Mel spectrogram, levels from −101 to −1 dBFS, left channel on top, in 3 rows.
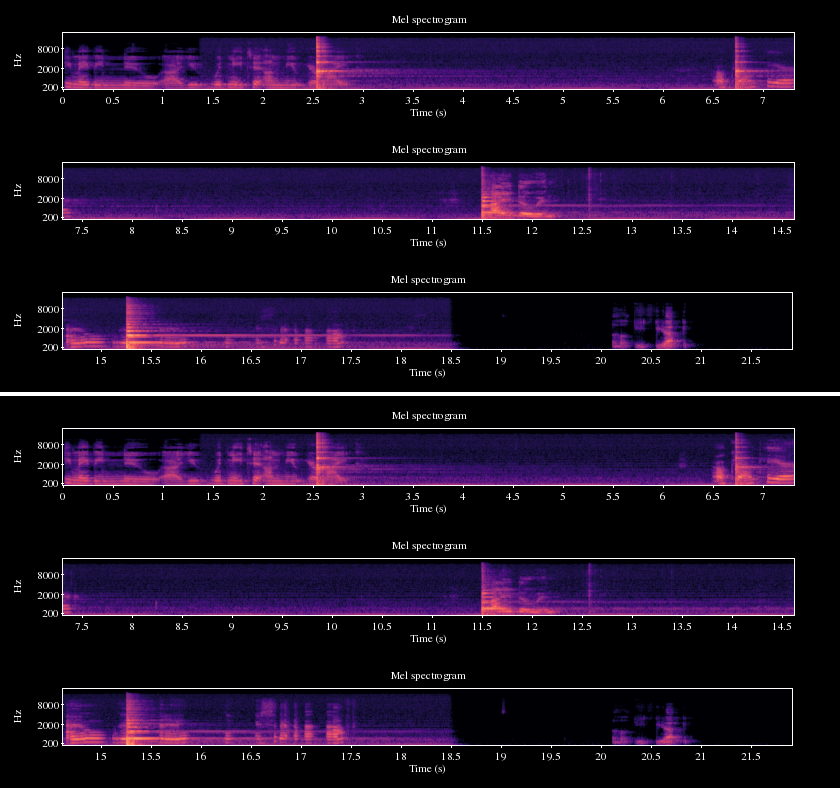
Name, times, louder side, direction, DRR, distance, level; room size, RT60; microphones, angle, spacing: voice 1, 0.0-3.1, right 1 dB, 15° right, 0.7 m, -46 dB
sound 1, 1.4-18.5, left 2 dB, 25° left, 1.5 m, -39 dB
voice 2, 6.5-7.4 14.6-15.9 16.2-17.5, right 6 dB, 70° right, 0.5 m, -40 dB
voice 3, 11.6-12.3 20.1-20.9, left 5 dB, 75° left, 0.8 m, -39 dB
11.5 x 4.9 x 4.5 m
head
